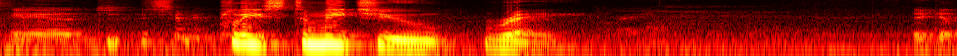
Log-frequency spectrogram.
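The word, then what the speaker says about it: Rhe: I'm Ray. Ray, pleased to meet you, Ray. R-A-Y? R-H-E. R-H. Ree. No. Ray. Oh, please. Pronounced like a gust of wind blowing through the autumn trees.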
